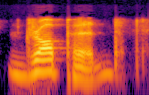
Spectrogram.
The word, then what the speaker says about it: dropped: This word here, okay, the ending, the ed here is pronounced like a t for this word. So, it's not dropped.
